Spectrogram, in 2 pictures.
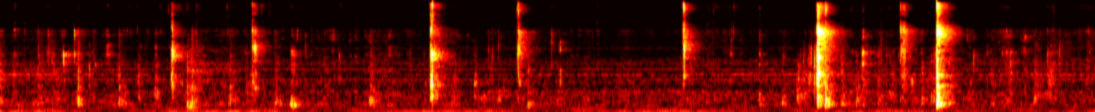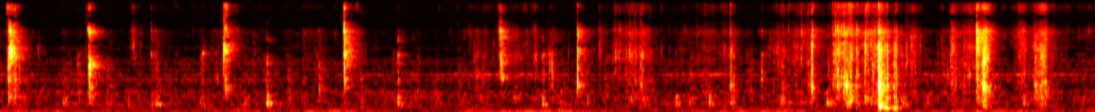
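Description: Close-up eating sounds: wet chewing and sharp lip smacks while eating pounded yam fufu with black soup and goat meat by hand, scattered every second or two, the loudest about ten and twelve seconds in. Near the end there is a longer rustle as a piece is pulled off a plastic-wrapped ball of fufu.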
